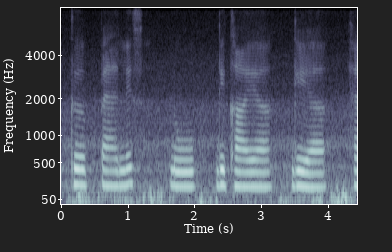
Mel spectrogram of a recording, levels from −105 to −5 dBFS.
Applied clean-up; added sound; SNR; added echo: none; none; none; none.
